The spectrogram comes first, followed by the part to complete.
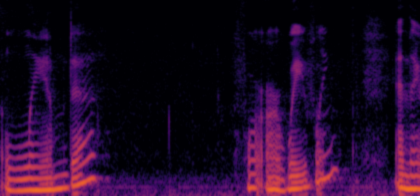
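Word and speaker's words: λ: So our givens are F for frequency, and this once again is pronounced lambda for our wavelength, and they are asking us for the speed, so V equals question mark.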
